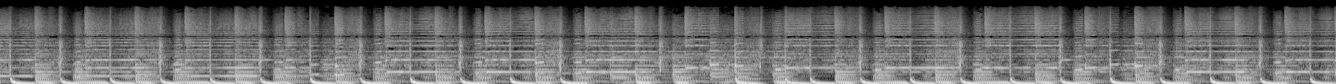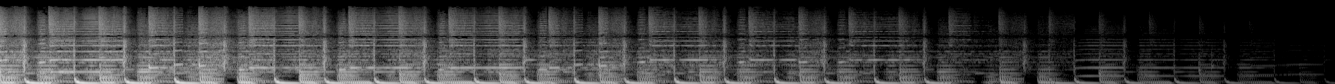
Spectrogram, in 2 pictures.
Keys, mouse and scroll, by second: 1.4 click, 2.3 r, 5.1 g, 7.1 alt+a, 7.3 scroll, 7.8-8.2 shift+scroll, 9.0-9.3 shift+scroll.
